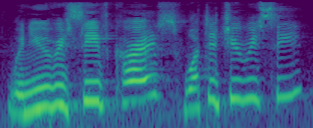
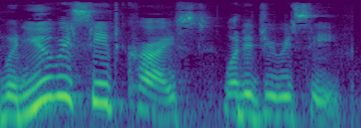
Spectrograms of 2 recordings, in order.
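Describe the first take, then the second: First: "what did you receive" with "you" pushed up and rising at the end; misquoted, stressing "you" with a lift; wrong reading. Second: "what did you receive" with "did" leaned on and the line falling; corrected quote, "did" stressed, settling down; correct reading. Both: Shown as a demonstration. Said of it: "He didn't say it that way".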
